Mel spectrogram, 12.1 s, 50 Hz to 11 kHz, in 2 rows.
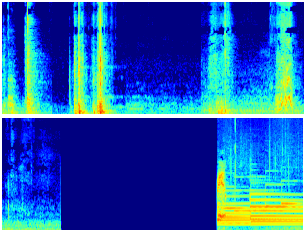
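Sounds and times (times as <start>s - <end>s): zipper pulled: 5.4s - 6.1s.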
